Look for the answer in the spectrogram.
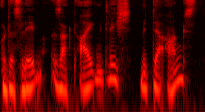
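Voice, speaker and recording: A man giving a spiritual teaching talk, calm and certain, stressing his points with emphasis and rhetorical questions. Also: mid-range voice, unhurried, vocal fry, slightly rough.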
